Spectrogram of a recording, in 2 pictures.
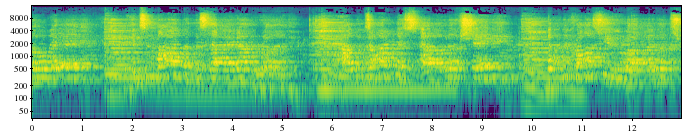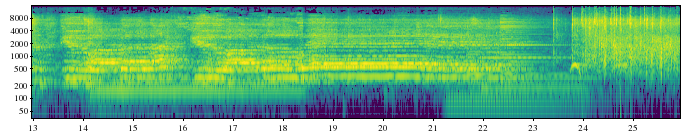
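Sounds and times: group singing worship song: 0:00.0 - 0:23.2.

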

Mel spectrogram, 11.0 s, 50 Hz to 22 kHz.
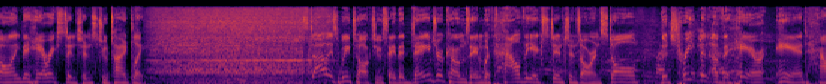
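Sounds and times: hair dryer running: 0:02.0 - 0:04.4.

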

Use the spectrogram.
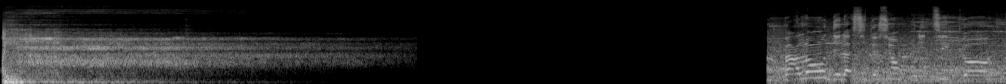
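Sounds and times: sudden hit: 0:00.0 - 0:04.2.

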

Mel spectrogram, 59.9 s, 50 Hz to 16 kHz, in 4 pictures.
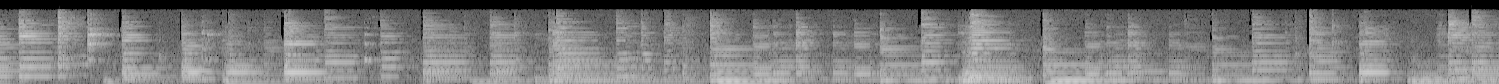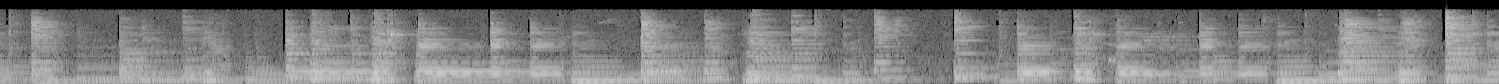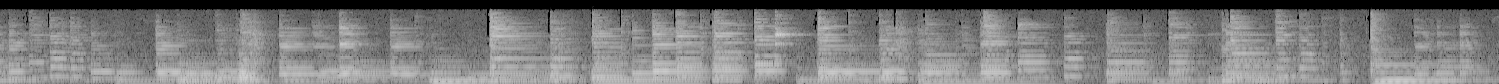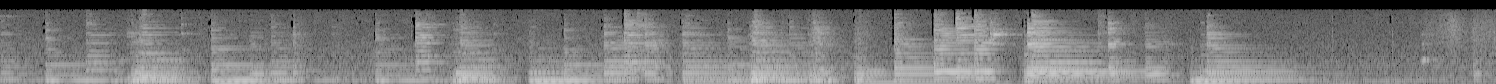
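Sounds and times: classical acoustic guitar: 0:00.0 - 0:59.9.

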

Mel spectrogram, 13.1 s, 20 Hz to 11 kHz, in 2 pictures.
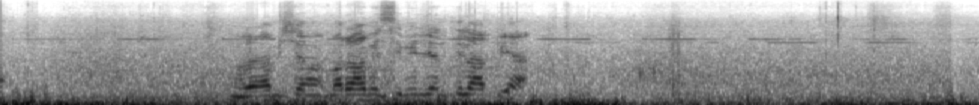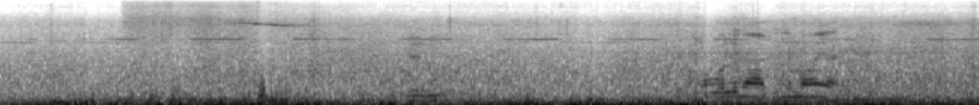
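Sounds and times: vehicle reversing alarm beeping: 0:00.0 - 0:13.0.

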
